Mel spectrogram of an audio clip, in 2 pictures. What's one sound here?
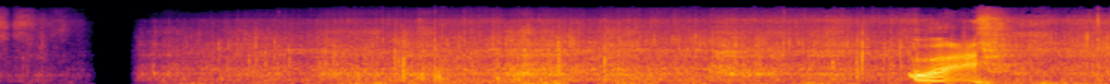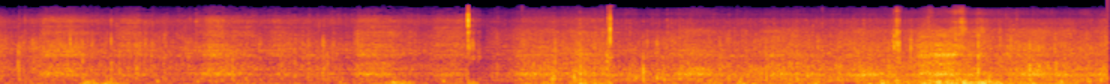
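Bicycle tyres crunch over a gravel track.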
